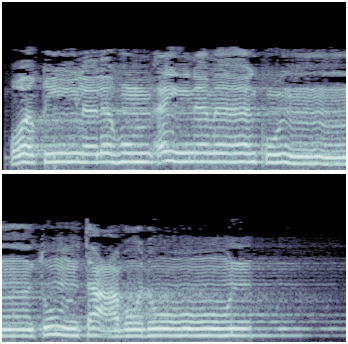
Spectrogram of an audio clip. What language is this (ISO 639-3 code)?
ara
